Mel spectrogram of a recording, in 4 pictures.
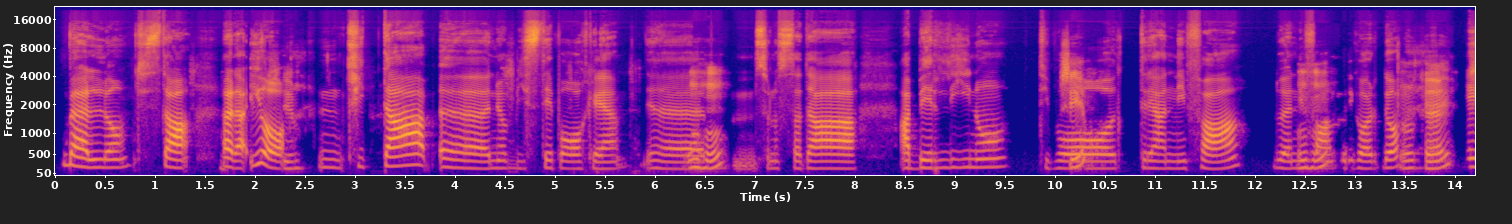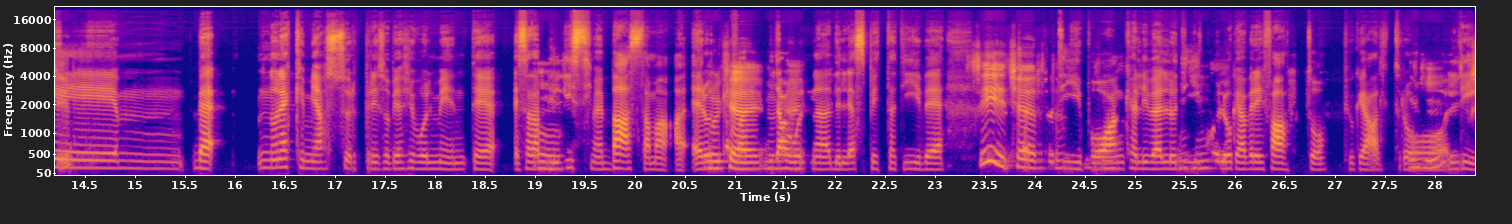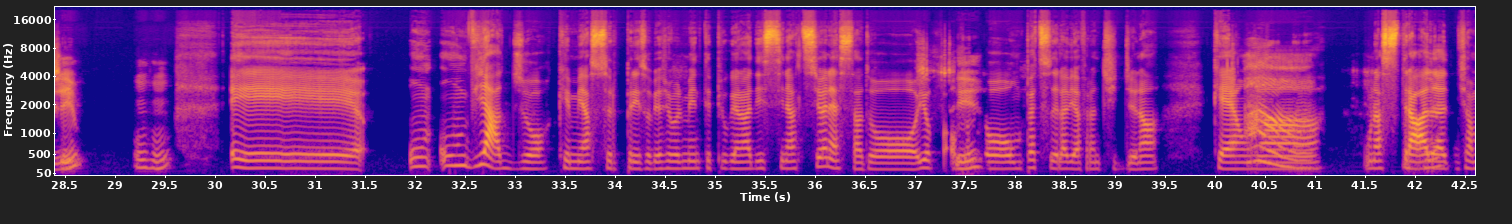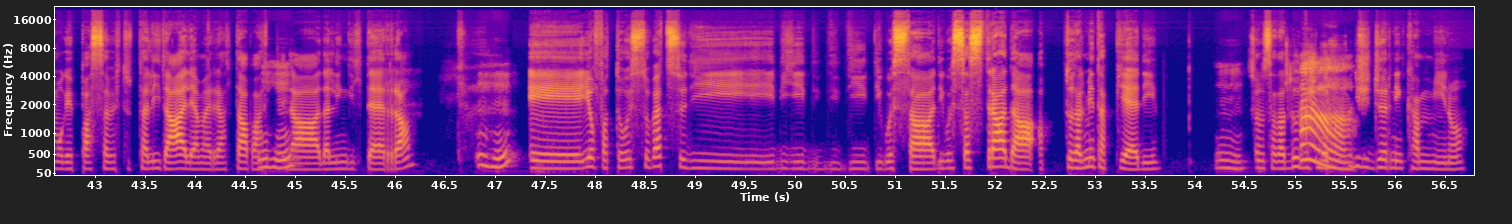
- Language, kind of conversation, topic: Italian, unstructured, Qual è una destinazione che ti ha sorpreso piacevolmente?
- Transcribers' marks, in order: "Allora" said as "aora"; static; tapping; other background noise; distorted speech; surprised: "Ah"; drawn out: "di"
